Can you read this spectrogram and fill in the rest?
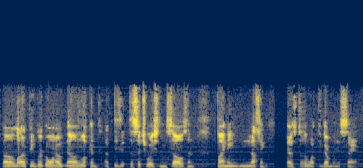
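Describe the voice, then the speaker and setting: A man hosting a casual talk show, hoarse because he is losing his voice, ranting emphatically and indignantly. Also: on the low side, a little fast, fairly bright tone, soft background music. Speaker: host. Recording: dull lo-fi audio with faint hum.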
